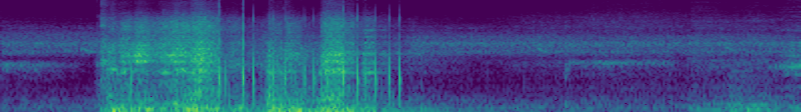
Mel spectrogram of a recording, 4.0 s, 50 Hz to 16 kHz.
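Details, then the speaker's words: Truck starting: harsh grinding crank for about 1.5 seconds then abrupt cutout, happening nearly every start over recent days; owner believes the starter is going bad, not the battery. "The starter goes to turn and then stops, you know, B and every time. And you hear that grinding."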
